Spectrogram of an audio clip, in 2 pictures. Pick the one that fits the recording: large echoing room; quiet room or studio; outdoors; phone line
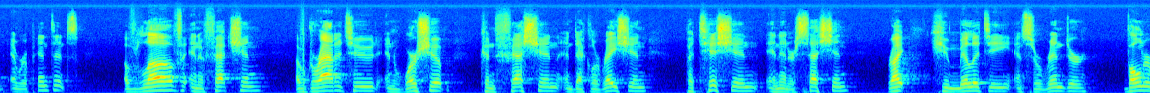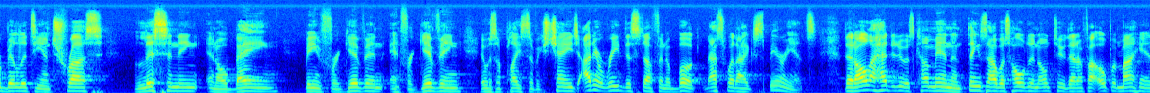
large echoing room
